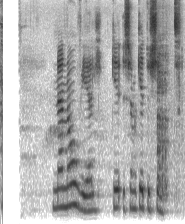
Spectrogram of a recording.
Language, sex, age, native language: Icelandic, female, 18-19, Icelandic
